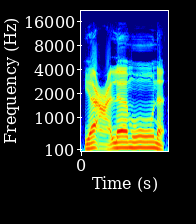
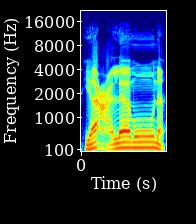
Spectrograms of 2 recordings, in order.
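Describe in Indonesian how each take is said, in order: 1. Konsonan itu tetap mengalirkan sedikit suara secara terus-menerus. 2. Konsonan itu tetap mengalirkan sedikit suara secara terus-menerus.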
